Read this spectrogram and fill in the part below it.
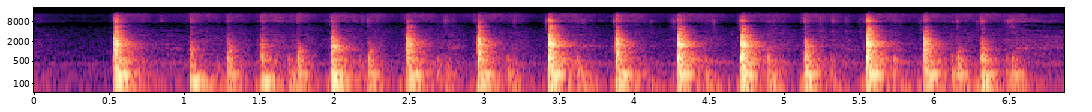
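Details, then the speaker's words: Clinton model 410 engine, not running, bare crank rocked back and forth by hand: irregular sharp clunks about two per second, a loose knock in the bottom end; engine has compression, cause suspected, not confirmed. "That that has got to be our noise, our knock."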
